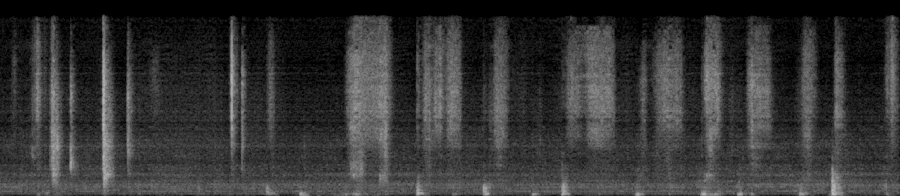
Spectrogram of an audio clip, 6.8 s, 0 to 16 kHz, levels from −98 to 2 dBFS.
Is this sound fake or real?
fake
